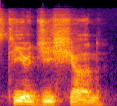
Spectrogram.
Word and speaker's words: Tiaojishan: It's tioishan actually.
